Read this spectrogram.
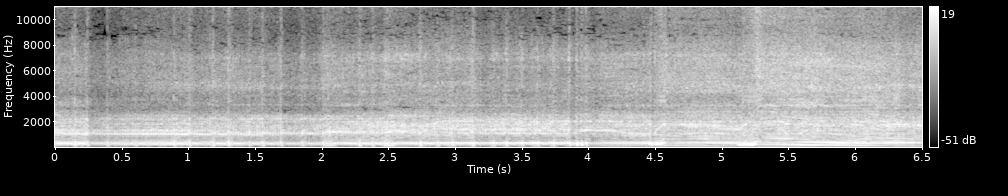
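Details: Honda CR250 two-stroke: idles perfectly when cold, but after five to ten minutes riding the warm engine revs unevenly, the note breaking up and sputtering between blips; cause unknown.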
